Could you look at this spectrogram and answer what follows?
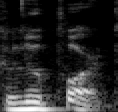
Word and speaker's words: LaPorte: Chicago's ranked luport and told in Italy is pronounced in Newport he was born in 1900 he died in 1972 November 2.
